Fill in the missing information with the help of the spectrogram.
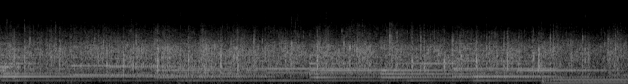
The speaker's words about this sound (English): How many of you are thankful for the forgiveness of God in your life? Come on and give Him a hand clap.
